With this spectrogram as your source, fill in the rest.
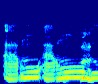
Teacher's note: Ainnya jangan masuk ke hidung ya, jangan jangan sengau, dia bukan khoisum, bukan huruf guna.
